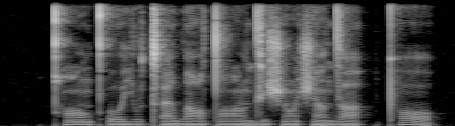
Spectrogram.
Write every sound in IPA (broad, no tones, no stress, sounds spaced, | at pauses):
qʰ ɔ̃ kʼ o j u tʼ æ w a tˤ õː d i ʃ ɔ̃ ʃ ã d a | pʰ ɔ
